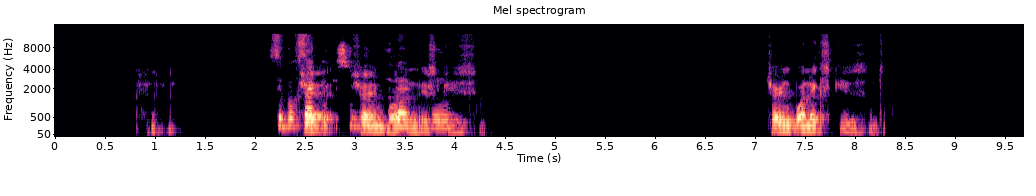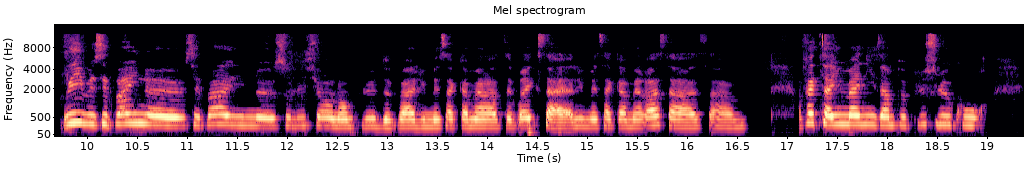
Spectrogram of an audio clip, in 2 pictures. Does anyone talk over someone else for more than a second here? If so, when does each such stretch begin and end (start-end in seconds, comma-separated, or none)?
2.4-4.1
